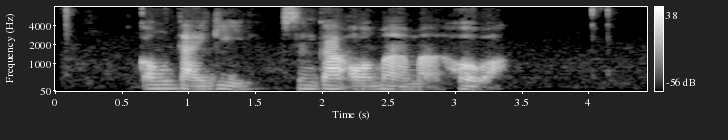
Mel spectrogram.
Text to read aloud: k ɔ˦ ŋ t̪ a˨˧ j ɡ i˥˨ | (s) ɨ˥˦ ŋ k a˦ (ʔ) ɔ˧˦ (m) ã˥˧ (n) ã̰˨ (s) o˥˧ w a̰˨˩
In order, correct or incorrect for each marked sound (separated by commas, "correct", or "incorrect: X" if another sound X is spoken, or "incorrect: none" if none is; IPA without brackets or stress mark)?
correct, correct, correct, incorrect: m, incorrect: h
